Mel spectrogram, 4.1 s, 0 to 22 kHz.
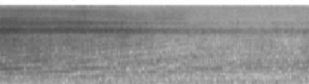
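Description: DJI Phantom 3 Professional quadcopter's motors and propellers buzzing, a steady whine of several tones that fades steadily as the drone flies off at speed.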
